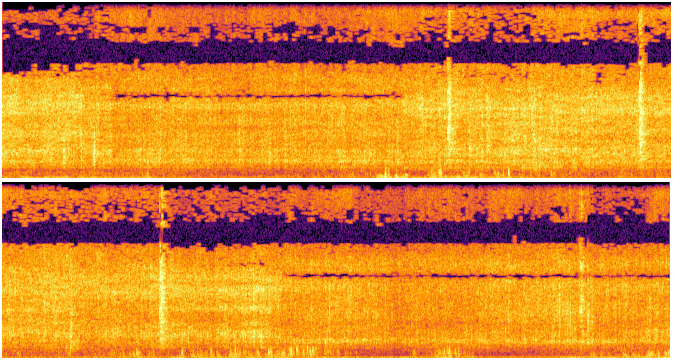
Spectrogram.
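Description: Steady low rumble of a small open vehicle rolling slowly along a paved drive, with wind noise on the microphone and a few light knocks.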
